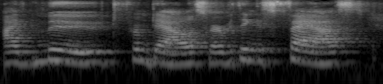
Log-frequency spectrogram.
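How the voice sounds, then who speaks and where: A woman's voice: mid-range voice, fairly even intonation, normal speed, fairly bright tone. A woman in her fifties with a Texas accent, giving a casual, reflective inspirational talk to camera with wry asides and frequent ums. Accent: Texan. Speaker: vlogger. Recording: echoey room.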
